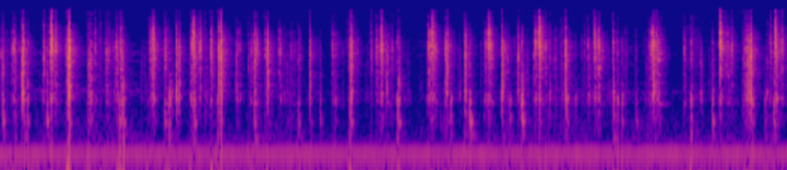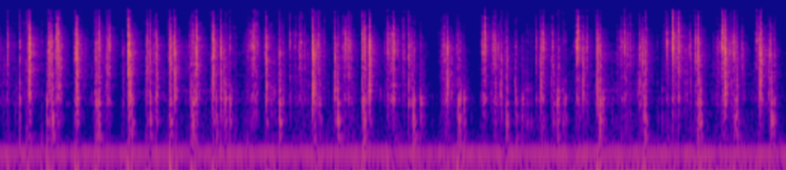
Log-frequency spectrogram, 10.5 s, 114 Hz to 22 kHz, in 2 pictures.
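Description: Fingernails tap and press the buttons of a hollow grey plastic Nintendo 64 game controller in a rapid, uneven stream of sharp, bright plastic clicks. Each click dies almost instantly, over a faint steady low hum.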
